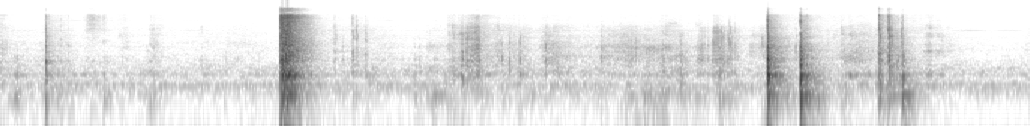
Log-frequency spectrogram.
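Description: Thin PVC sheet's holding tabs snapping as a CNC-milled part is pressed out by hand: one sharp crack about two seconds in, then a quick run of three or four more cracks near the end, with light plastic rustling between.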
